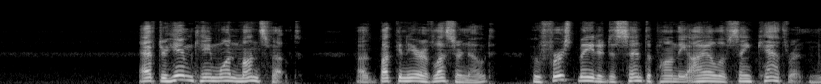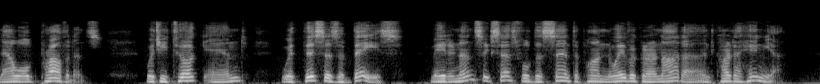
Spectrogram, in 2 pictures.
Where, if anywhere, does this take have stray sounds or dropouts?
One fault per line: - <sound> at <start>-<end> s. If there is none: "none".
none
